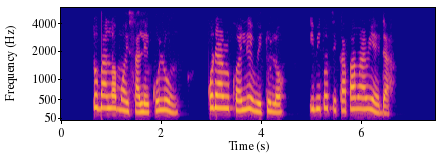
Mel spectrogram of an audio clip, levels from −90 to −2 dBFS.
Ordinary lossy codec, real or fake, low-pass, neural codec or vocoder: none; real; 5.4 kHz; none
